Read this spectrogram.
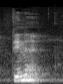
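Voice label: Santali, male, how much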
